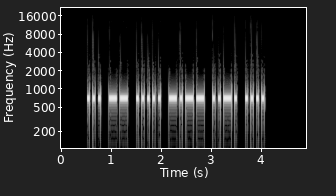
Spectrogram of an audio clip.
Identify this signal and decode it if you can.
Morse code, heard as a keyed tone, about 21 wpm, 700 Hz. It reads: SM5YFH
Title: DXCC-100 Call Signs - 6 Characters - Repeated 2x - 22wpm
